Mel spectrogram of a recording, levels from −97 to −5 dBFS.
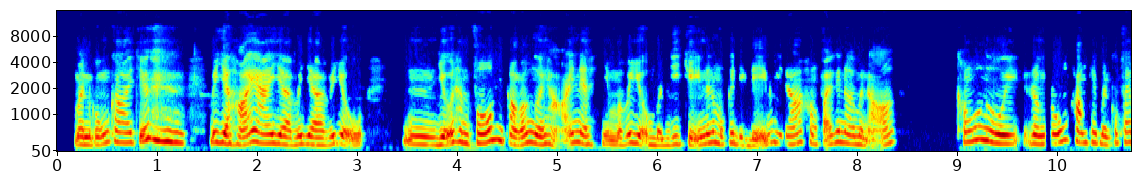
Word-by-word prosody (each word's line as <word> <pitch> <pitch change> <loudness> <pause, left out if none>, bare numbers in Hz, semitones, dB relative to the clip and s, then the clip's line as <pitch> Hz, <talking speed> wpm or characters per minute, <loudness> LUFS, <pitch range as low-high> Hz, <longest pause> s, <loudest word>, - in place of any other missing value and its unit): Mình 200 -1 +1
cũng 200 +6 -2
coi 260 -2 -2
chứ, - - 0 0.7
bây 260 +1 +1
giờ 245 - +6
hỏi 210 +4 +1
ai 240 -4 +2
giờ? 215 -4 +2
Bây 215 +3 -1
giờ, 195 -4 +1
ví - - -1
dụ, 475 0 0 0.4
ừm, 205 -2 0
giữa 205 +5 +4
thành 270 -3 0
phố 250 +5 +4
thì 320 - +2
còn 200 -3 0
có - - +2
người 230 -5 +2
hỏi 230 - -4
nè, 255 -5 0
nhưng 105 -1 -3
mà - - -2
ví 240 - +1
dụ 230 - 0
mình 180 -2 -3
di 215 - -5
chuyển 210 - -1
đến 245 - +2
một 210 - -4
cái 255 - 0
địa 200 - -6
điểm - - -1
gì 240 - -6
đó 215 +4 -3
không 235 - -6
phải - - -3
cái 275 +3 0
nơi 230 -4 -2
mình 205 -3 -2
ở, 255 - -5 0.6
không 270 +2 -3
có 335 - +1
người, 235 -7 +5
rừng 225 -2 +3
rú 240 - +1 0.2
không 265 -3 0
thì 255 - 0
mình 215 -4 -3
cũng 245 - -8
phải 265 0 -3
235 Hz, 295 wpm, -20 LUFS, 210-260 Hz, 0.7 s, giờ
